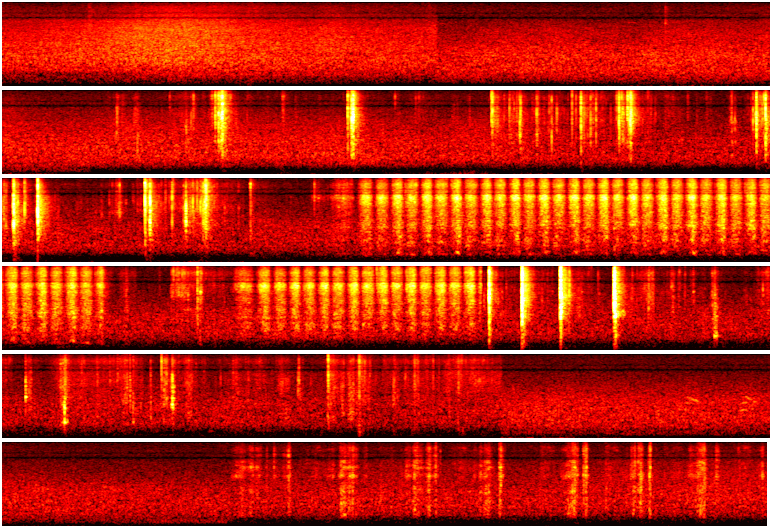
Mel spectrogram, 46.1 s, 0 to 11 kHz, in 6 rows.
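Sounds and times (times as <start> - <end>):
dry wood snapping: 8.8 - 10.1, 11.1 - 11.4, 12.5 - 14.2, 14.9 - 17.9, 26.4 - 32.6
frame saw cutting wood: 18.5 - 24.2, 25.4 - 28.0, 40.7 - 46.0.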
